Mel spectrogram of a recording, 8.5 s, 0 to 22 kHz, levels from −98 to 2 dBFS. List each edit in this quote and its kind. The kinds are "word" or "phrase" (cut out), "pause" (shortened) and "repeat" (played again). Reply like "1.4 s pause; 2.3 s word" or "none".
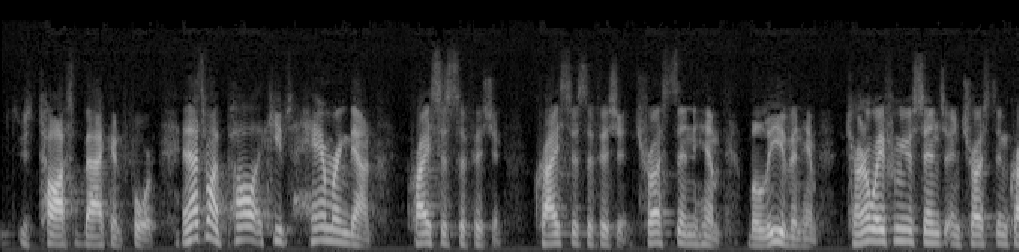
none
